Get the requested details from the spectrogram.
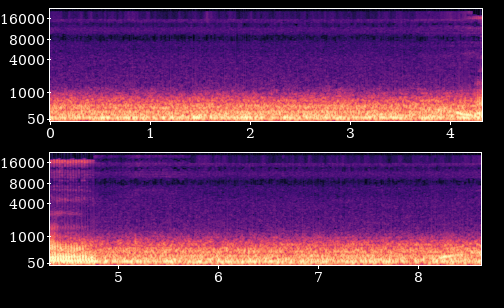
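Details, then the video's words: English Bulldog Floyd snoring while he sleeps by the fire: a quiet low drone with one louder, rasping snore in the middle of the stretch. "Four minutes of a dog snoring by a fire"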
